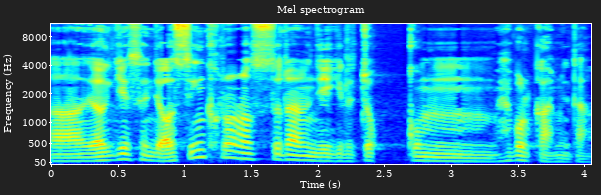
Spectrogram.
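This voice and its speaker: With a very deep, low pitch, a man talks at a fairly quick pace using lively intonation. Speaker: electronics instructor. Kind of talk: lecture. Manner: hesitant with fillers.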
